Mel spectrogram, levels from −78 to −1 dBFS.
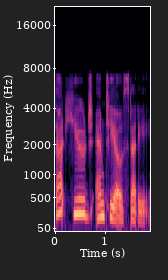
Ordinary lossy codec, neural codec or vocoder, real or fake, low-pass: Opus, 24 kbps; none; real; 7.2 kHz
